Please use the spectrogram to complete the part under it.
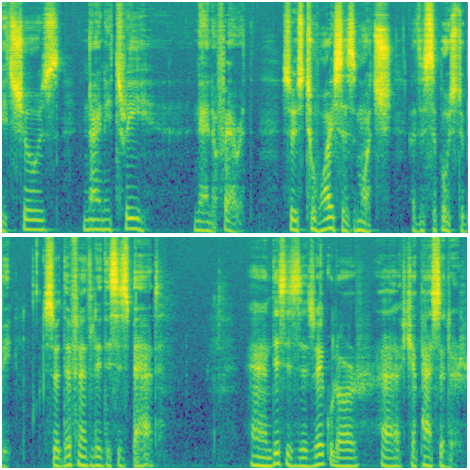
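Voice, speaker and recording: Gravelly, husky man explaining repairs. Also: mid-range voice. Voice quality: raspy, gravelly. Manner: explains step by step, thinking aloud. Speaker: repair video host. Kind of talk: casual hands-on tutorial narration.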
